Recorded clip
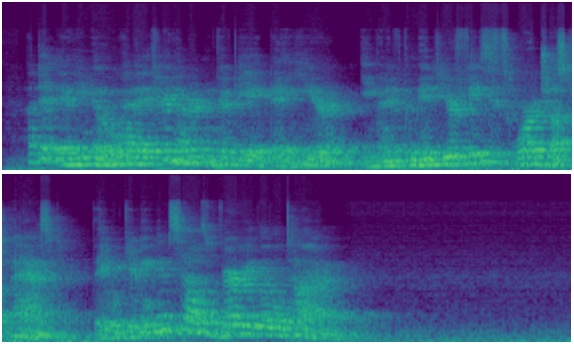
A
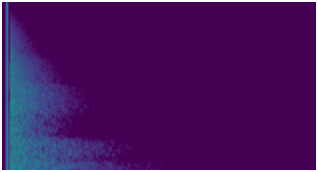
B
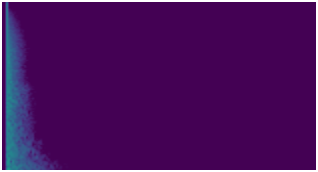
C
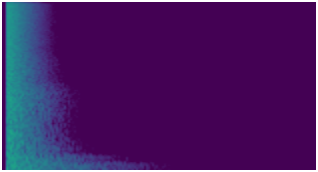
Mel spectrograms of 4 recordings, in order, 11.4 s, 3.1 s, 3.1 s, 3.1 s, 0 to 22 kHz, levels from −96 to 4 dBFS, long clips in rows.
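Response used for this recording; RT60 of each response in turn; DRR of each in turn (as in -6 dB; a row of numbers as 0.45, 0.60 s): A; 1.4, 0.50, 0.85 s; -7.0, -6.0, -14.5 dB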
